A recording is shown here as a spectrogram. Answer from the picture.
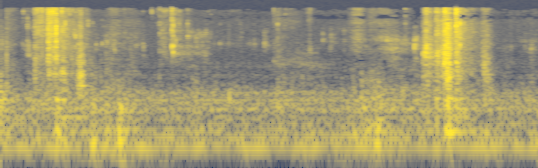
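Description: A fork clicking and scraping in a black plastic food tray, with a few sharp clicks over a low steady room hum; the clearest click comes a little after three seconds in.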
